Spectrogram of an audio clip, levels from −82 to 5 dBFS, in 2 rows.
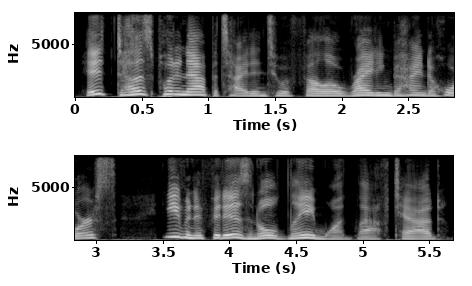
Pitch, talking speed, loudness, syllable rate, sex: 215 Hz, 230 wpm, -19 LUFS, 6.5 syllables/s, female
